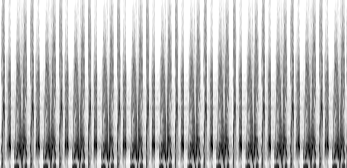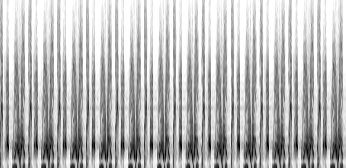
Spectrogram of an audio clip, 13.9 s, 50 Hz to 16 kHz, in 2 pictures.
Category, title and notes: Sound effects > Electronic / Design
3. forma / shape
This sound has been edited and processed from the original recording.
loop, scratch, soundfx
